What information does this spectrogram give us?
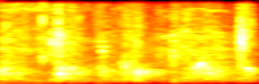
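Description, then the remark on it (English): A crowd claps together in a steady, dense patter of many hands, fairly quiet and continuous throughout, with no voices standing out, applauding the kids leaders who work with the children each week. “Why don't we give them a clap?”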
